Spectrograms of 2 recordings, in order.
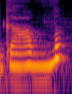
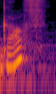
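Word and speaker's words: гав: Can you hear me pronouncing it a little bit differently, not gav, but gaf? It's because of the final devoicing.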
